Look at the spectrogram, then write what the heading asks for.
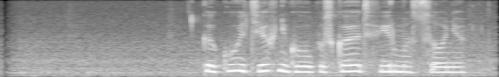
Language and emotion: Russian, neutral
